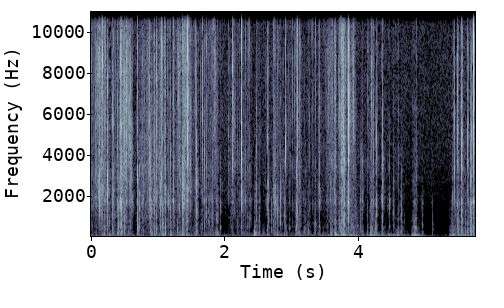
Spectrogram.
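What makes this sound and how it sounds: Fingertips squeeze and crinkle thin clear plastic film wrapped around a binaural microphone. The result is a dense stream of sharp, bright crackles over heavy low rumbling thumps from the handling. It briefly thins out near the end, then comes back loud.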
